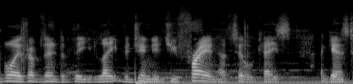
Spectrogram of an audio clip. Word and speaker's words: Giuffre: to this interview with Piers Morgan and Virginia's Guthries. If I'm saying it right. Yeah, Giuffre.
